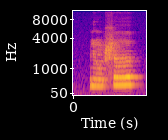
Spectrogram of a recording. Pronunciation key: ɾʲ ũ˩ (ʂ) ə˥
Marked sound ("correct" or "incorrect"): correct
